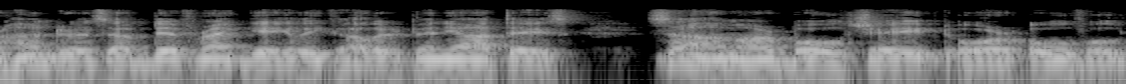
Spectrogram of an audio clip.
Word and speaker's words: piñata: But everywhere, children would be talking about breaking a piñate, pronounced peñate, as you talk of having a tree.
